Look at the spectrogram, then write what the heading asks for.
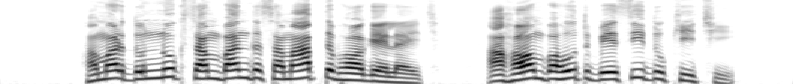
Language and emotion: Maithili, sad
